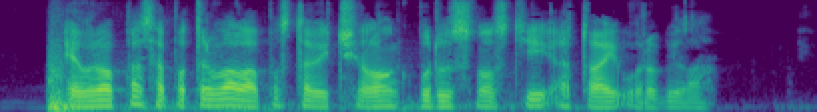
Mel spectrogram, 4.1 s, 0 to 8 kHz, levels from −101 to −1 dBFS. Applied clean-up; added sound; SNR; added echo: none; Car; 14 dB; none.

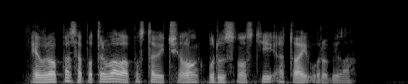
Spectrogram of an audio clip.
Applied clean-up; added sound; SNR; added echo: neural separator model SepFormer DNS4.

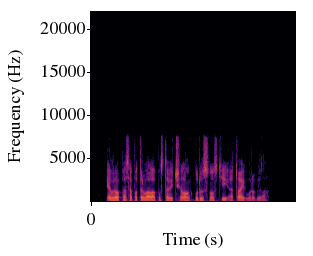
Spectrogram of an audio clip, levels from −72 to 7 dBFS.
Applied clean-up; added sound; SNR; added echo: neural mask model DeepFilterNet 3.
